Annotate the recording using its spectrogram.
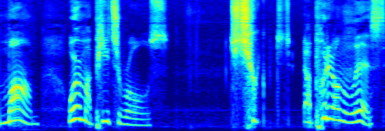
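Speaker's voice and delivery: loud, mad, dead-serious, angry delivery. Retelling how a grown man living at home confronted his mom, imitating someone angry. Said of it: "He was so mad".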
